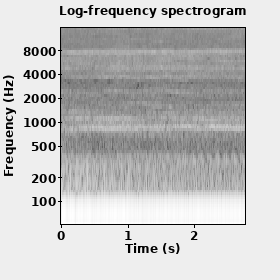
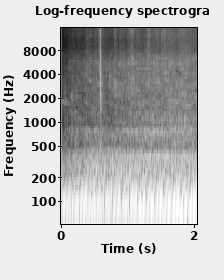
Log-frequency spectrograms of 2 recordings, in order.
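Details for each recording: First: 1999 Chevy Tahoe with LS swap and Holley Terminator X Max, at idle after a second-attempt start; a steady high whistle over a smooth V8 idle from an incorrect throttle body and idle air (IAC) setting, about to be adjusted. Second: 1999 Chevy Tahoe with an LS engine and Holley Terminator X Max, after setting the IAC to zero (was 42, then 98): deep, steady V8 idle burble, the earlier sound gone; normal idle.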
